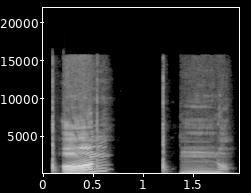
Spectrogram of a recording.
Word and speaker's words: অন্য: জফলা আছে, জফলার আগে অ আছে, ওই জন্য অয়ের উচ্চারণ ও। শেষে নর সাথে জফলা, ওই জন্য নর উচ্চারণ 2 বার। অন্য।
